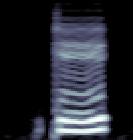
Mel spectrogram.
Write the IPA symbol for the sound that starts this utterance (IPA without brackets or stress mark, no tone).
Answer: k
